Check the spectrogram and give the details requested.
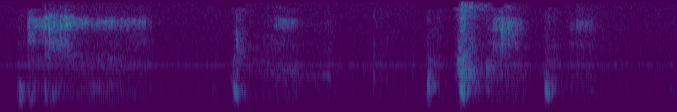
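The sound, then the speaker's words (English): A person coughs several times: a longer rough bout at first, then a few short, harsh bursts spaced irregularly, with no speech in between. “I got this cough, and they keep telling me to stop drinking cold juices and water, but I'm going to follow instructions.”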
